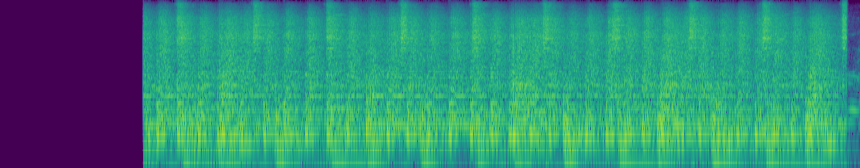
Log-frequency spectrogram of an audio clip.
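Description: Drum kit played in a fast, busy pattern of snare, tom and bass drum strokes under Zildjian cymbals. It starts suddenly about a second in and cuts off abruptly at the end.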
